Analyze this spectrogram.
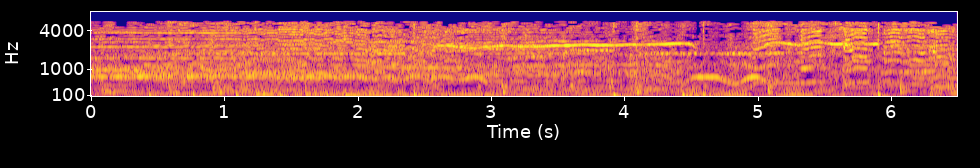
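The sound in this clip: An audience cheers as a guest actor is welcomed onto a stage, with a loud, continuous wash of yelling, whoops and shouts that stays dense and unbroken throughout.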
